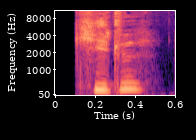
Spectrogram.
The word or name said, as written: kittel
